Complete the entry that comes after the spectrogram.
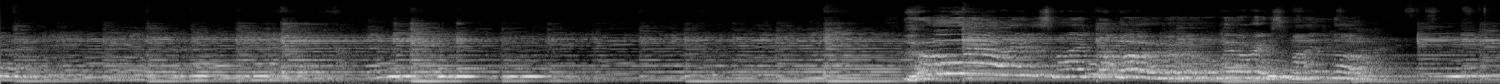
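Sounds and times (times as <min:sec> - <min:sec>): violin gliding melody: 0:00.0 - 0:15.0
acoustic guitar strumming chords: 0:08.8 - 0:15.0.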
